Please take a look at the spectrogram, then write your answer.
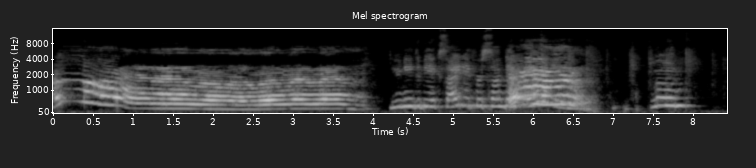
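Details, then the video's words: Siberian Husky howling indoors while being told to get ready to go: a long, steady, rich harmonic howl for about four seconds, then shorter wavering, rising-and-falling vocal moans after a brief pause. "Crazy Husky Howling"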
